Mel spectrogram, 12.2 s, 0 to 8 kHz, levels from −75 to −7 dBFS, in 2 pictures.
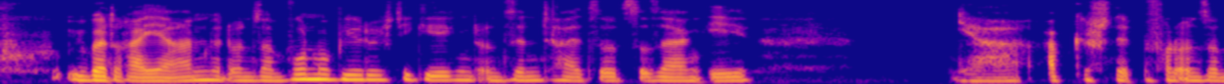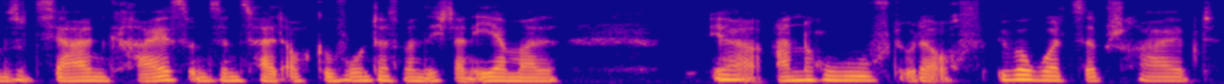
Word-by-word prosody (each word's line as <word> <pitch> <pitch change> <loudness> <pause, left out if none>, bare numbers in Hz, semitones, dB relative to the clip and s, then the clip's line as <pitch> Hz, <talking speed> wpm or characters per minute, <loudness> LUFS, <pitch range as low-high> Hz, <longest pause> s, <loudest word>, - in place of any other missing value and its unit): puh, - - -12
über 150 -3 +6
3 135 -3 +3
Jahren 130 +4 +3
mit 155 -2 +1
unserem 135 -1 -1
Wohnmobil 180 -2 +6
durch 165 -1 +1
die 175 - -2
Gegend 150 -1 0
und 135 -2 -3
sind 145 0 -2
halt 130 -3 -2
sozusagen 130 -1 -1
eh, 135 +3 0 1.0
ja, 120 +1 -3
abgeschnitten - - -2
von - - -2
unserem 135 -2 0
sozialen 135 -2 0
Kreis 135 +4 0
und - - -2
sind's 135 0 -3
halt 120 - +1
auch 130 - -4
gewohnt, 140 +2 -1
dass 145 - -1
man 130 -1 -1
sich 130 +3 -2
dann - - -2
eher 135 0 +3
mal, 125 -1 0 0.7
ja, 175 0 +1
anruft 150 0 0
oder - - -1
auch - - -6
f - - -14
über 165 0 +3
WhatsApp 140 -3 -1
schreibt. 135 -1 -5
140 Hz, 195 wpm, -24 LUFS, 130-155 Hz, 1.0 s, über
